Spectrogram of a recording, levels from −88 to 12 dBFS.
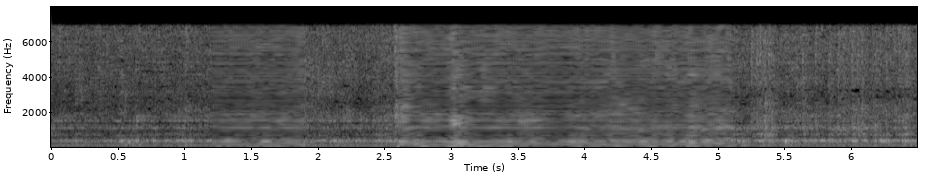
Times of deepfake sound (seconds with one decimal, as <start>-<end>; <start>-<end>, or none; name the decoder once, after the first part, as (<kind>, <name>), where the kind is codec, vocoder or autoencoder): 1.2-1.9 (vocoder, HiFi-GAN); 2.6-5.1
